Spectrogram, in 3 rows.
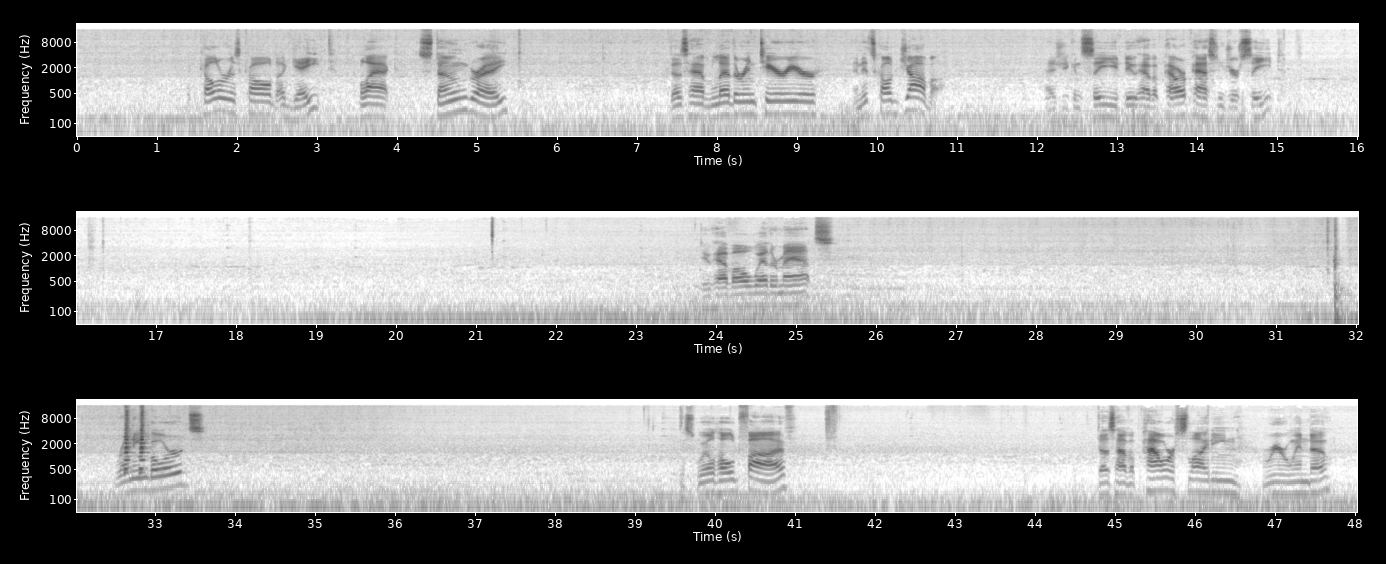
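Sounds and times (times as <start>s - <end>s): low uneven rumble: 0.0s - 48.0s.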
